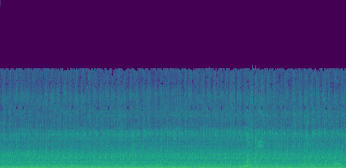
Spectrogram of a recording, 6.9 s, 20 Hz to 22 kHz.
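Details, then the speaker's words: Hyundai Atoz engine after a 5-hour XADO engine treatment for heavy blow-by: an even, steady idle hum with no misses or knocking, and no smoke at the dipstick. Idle is now normal. "yan o yun normal na lang yan siya guys bater yan eh normal talaga yan siya"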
